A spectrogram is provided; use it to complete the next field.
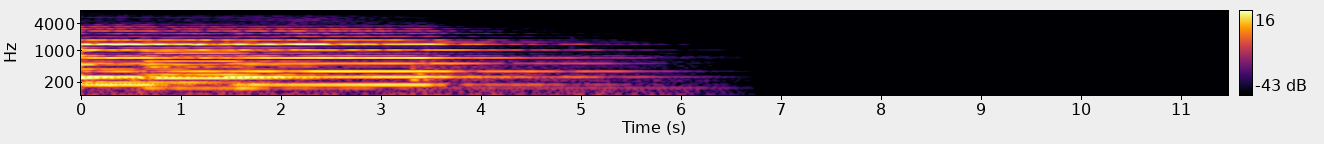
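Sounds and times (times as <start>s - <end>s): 
oboe playing variations: 0.0s - 6.2s.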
